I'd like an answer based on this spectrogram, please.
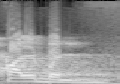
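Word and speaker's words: قلب: Qulubun adalah bentuk jamak dari qolbun. Artinya ada banyak. Qolbun artinya hati. Jika kalbun adalah anjing atau anjing. Pelafalannya berbeda. Qulubihim berhati-hati terhadap mereka.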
